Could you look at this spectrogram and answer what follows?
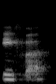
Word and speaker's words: Aoife: it's spelled a-o-i-f-e so it does not look on the page phonetically the way it is pronounced fifa so in america we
